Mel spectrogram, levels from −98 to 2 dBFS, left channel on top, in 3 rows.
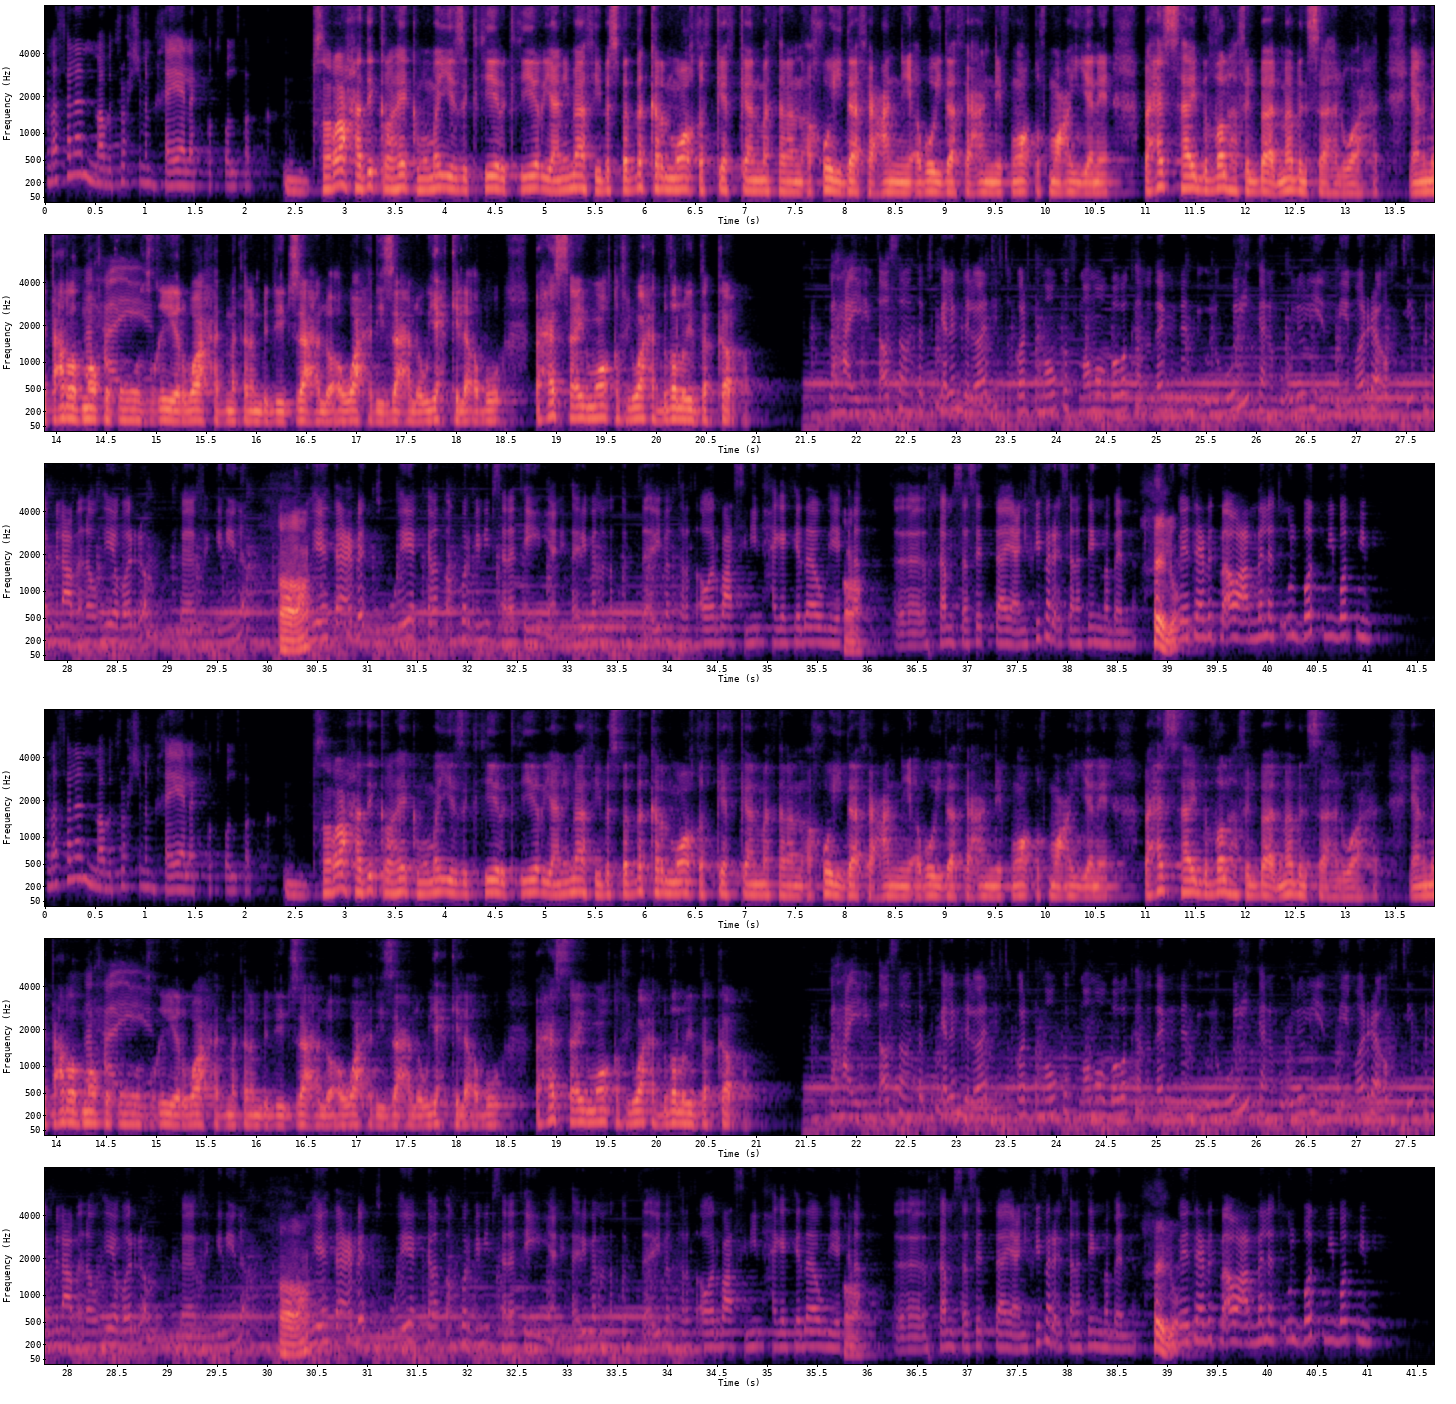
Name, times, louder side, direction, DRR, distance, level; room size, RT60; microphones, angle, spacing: voice 1, 0.0-1.5 1.8-1.9 14.1-15.0 21.7-28.8 29.1-35.9 36.2-41.0, left 3 dB, 20° left, 0.9 m, -43 dB
voice 2, 2.4-20.9 30.1-30.4 35.7-35.9 38.8-39.1, left 5 dB, 90° left, 0.6 m, -29 dB
sound 1, 21.4-34.2, left 1 dB, 55° left, 4.3 m, -46 dB
30.0 x 11.0 x 7.9 m
head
